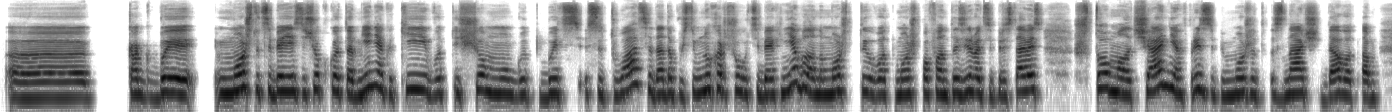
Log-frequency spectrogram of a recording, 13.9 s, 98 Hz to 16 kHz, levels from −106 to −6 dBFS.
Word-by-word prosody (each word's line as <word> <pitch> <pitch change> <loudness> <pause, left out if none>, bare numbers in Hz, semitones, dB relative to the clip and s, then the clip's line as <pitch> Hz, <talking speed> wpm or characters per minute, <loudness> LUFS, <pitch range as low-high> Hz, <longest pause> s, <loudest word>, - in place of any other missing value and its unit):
Э, 195 0 0 0.3
как 220 -3 -2
бы, 230 0 +6 0.2
может, 260 +5 +4
у - - -2
тебя 250 0 +2
есть 250 -1 +2
еще 270 +4 0
какое-то 245 -4 -1
мнение, 280 +7 +2
какие 270 +4 -1
вот 225 0 -6
еще 240 +4 -2
могут 220 -3 -2
быть 225 +4 -2
ситуации, 225 - -2
да? 225 -2 +1
Допустим 225 0 -4
ну 265 +2 +3
хорошо 260 -3 -1
у 230 - -2
тебя 220 -1 0
их 220 - -4
не 260 +10 +1
было 280 -7 +1
но 220 -1 +2
может 250 +3 0
ты 245 - -4
вот 220 -1 -3
можешь 225 +1 -2
пофантазировать 230 0 0
и 210 - -9
представить. 245 +5 +1 0.3
Что 290 +1 -1
молчание, 250 +4 +3
в - - -18
принципе, 230 -5 -1
может 225 0 -1
значить? 220 -1 0
Да, 205 +4 +2
вот 210 -2 -4
там, 195 -2 -2
225 Hz, 180 wpm, -23 LUFS, 215-250 Hz, 0.3 s, бы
